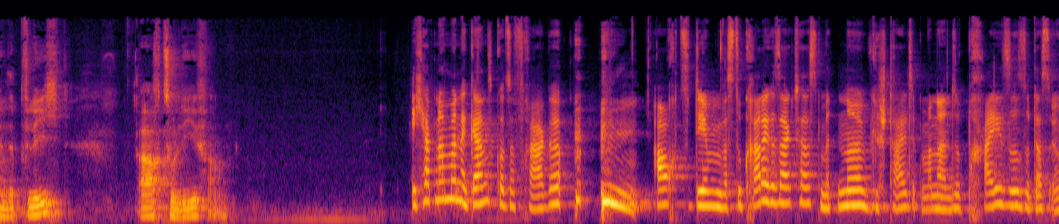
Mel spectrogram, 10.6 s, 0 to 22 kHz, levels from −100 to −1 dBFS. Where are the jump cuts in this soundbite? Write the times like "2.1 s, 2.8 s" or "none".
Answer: 8.7 s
